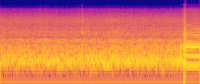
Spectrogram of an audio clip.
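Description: Steady hiss with a faint low hum: the background noise of an old home-recorded interview, with a drawn-out spoken "uh" starting just before the end.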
